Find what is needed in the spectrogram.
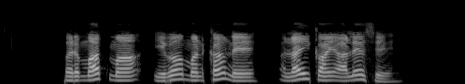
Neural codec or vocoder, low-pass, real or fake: none; 7.2 kHz; real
